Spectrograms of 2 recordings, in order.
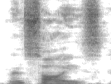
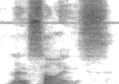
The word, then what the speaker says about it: lençóis: Lençol, lençóis. Notice the accents in and the open pronunciations of the vowels in the endings of nouns ending in EL and OL. Anéis, papéis, lençóis.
